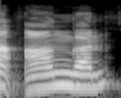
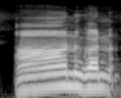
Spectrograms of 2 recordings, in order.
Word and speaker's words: आंगन: बोलते हैं ना, आंगन, आनगन, आनगन बोल सकते हो आप लोग इसको, आनगन, मगर आनगन नहीं पढ़ के नून को साइलेंट रख रहा है, आगन है ना, आगन बोलते हैं, तो आंगन बोल सकते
